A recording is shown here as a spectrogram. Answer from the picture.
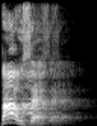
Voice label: Italian Announcer; SSBU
